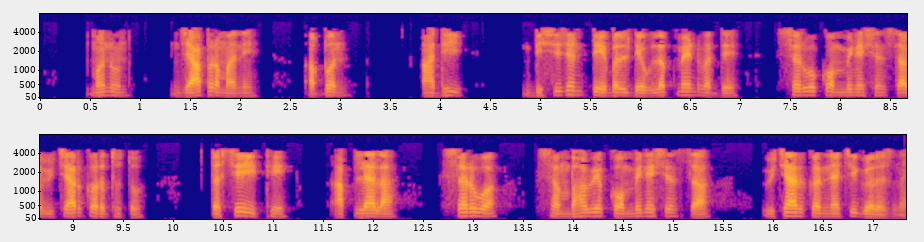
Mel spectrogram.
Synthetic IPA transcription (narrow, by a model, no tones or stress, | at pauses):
m̤əɽ̃uːn | d͡ʑjapɾəmaɽ̃e | a̰pəɳ | ad̪ʱiː | ɖisid͡ʑəɳʈebəlɖeʋləpmeɳʈməd̪ʱːje | səɾʋəkɔmbineɕənt͡saʋit͡ɕaɾkəɾət̪ɦot̪o | t̪əseit̪ʰe | a̰pljala | səɾʋə | səmbʱaʋjəkɔmbineɕənt͡sa | ʋit͡ɕaɾkəɾɳjat͡ɕiːɡəɾəd͡znaj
